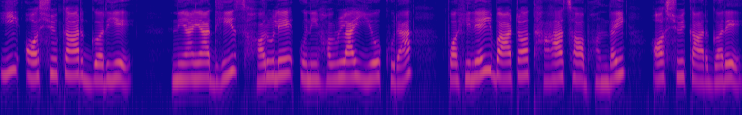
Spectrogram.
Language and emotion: Nepali, neutral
